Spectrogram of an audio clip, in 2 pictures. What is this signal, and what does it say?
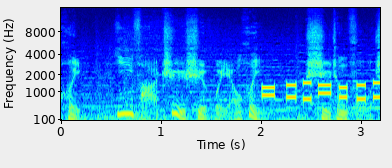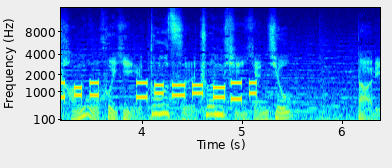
DTMF, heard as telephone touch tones, dialled by hand, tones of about 100 ms. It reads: 753042679 608043#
